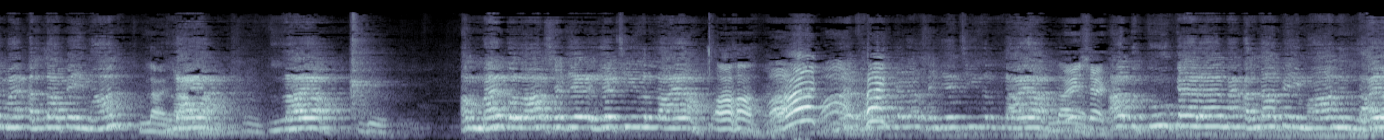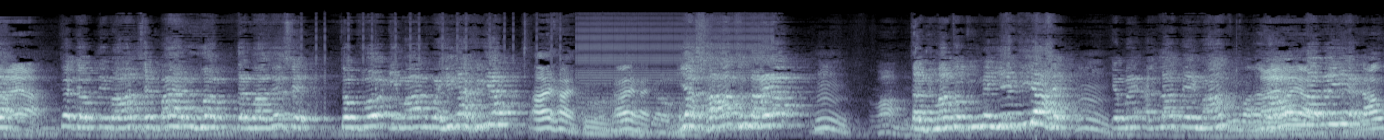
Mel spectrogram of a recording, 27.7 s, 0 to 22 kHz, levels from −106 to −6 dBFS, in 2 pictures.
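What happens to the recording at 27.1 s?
Nothing goes wrong at 27.1 s; the audio runs through that moment intact, with no dropout, click or distortion.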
